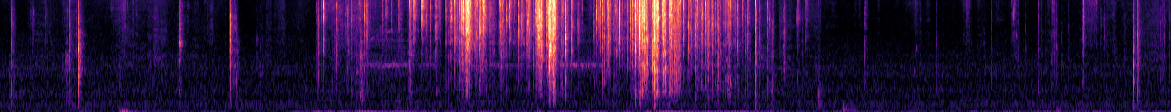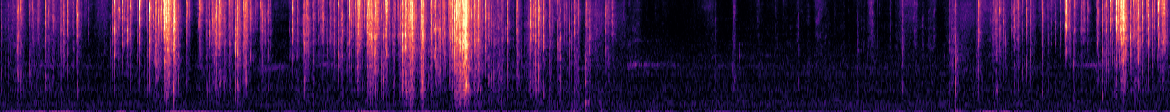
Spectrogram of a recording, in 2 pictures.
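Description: Baseball trading-card pack wrappers being torn open and crinkled by hand, in several bouts of ripping and rustling with quieter pauses between.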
